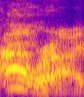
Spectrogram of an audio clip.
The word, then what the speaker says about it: Brauerei: Brauerei.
